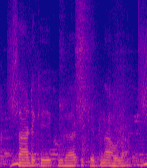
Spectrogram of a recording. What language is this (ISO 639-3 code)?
bho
